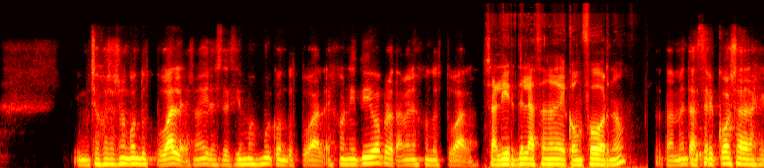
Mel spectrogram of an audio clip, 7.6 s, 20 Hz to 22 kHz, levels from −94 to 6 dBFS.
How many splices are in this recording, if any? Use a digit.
1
